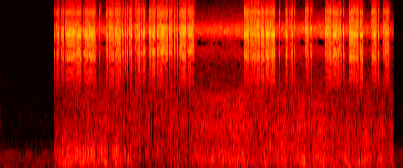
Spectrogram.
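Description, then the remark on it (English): A periodical cicada's distress call: a loud, harsh buzzing rasp that pulses in stuttering bursts for about three seconds, with a brief dip midway, with no voices. “So I played for you the courting call of the male periodical cicada that's found in our area. And this is the distress call.”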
